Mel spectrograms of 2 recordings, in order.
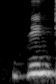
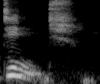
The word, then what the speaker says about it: didn't: to the market today didn't you go to the market today did plus not short forms correct pronunciation of Chelsea didn't didn't you go to the market today second day is silent when do you go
